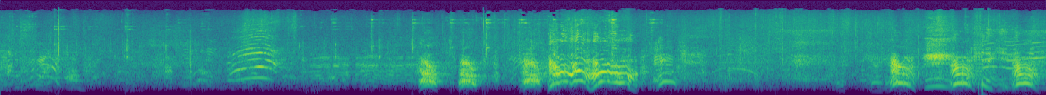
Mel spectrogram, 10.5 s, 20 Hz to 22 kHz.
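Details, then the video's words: Eighteen Basset Hounds walking together round Belwade Farm, Dess, Aboyne, Scotland, in August 2014. Loud, drawn-out melodic bays swell and fall, several hounds overlapping in repeated bursts, with quieter yelps between the loud passages. "Scottish Basset Hound Walk at Belwade Farm August 2014"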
